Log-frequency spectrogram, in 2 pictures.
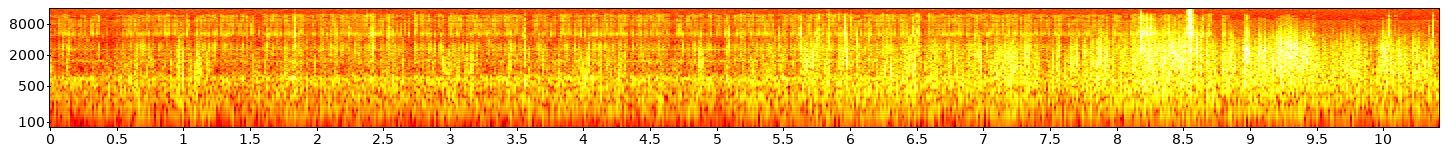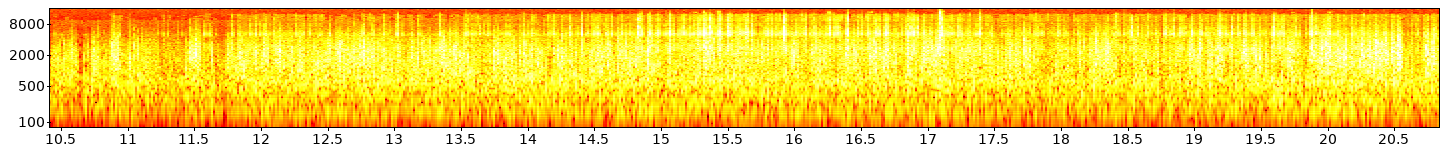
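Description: Wind rushes steadily over a moving bicycle and grows louder as the speed picks up.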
